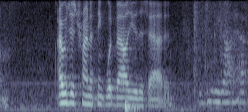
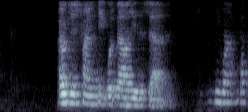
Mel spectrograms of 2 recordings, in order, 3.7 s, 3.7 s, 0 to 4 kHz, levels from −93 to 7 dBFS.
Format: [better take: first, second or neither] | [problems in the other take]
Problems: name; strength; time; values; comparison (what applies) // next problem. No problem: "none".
first | noise reduction (neural mask model DeepFilterNet 3)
